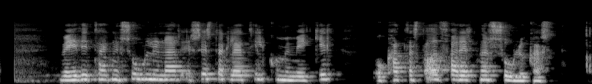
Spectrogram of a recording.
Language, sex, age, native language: Icelandic, female, 50-59, Icelandic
